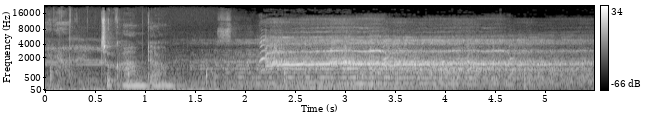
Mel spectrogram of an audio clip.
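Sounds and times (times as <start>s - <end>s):
speech: 0.0s - 2.4s
several voices screaming and wailing together: 2.0s - 5.3s.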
